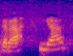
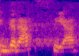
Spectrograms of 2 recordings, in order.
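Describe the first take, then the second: First: The middle consonant is a th sound. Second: The middle consonant is an s sound. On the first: This is how people say it in mainland Spain. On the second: This is how people say it locally.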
